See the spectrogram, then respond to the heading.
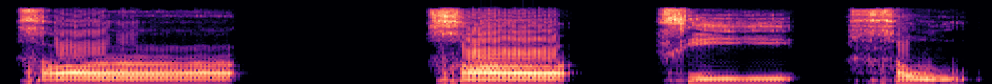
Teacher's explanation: Nah, jadi huruf kha termasuk huruf isti'ala, maka dia tebal suaranya.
